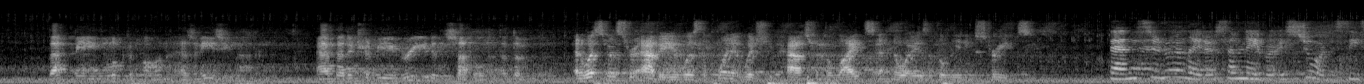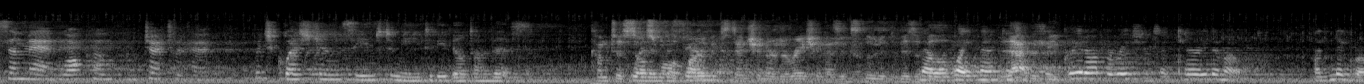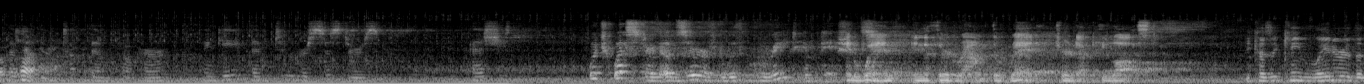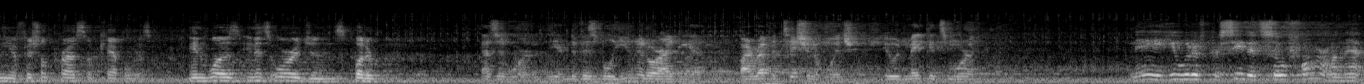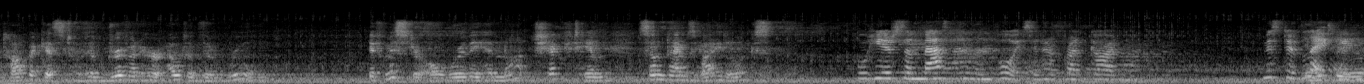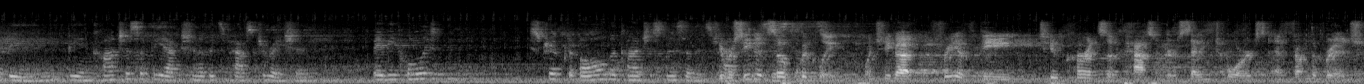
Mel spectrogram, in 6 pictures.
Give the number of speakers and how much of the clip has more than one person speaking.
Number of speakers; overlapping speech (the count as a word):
ten, about 7%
